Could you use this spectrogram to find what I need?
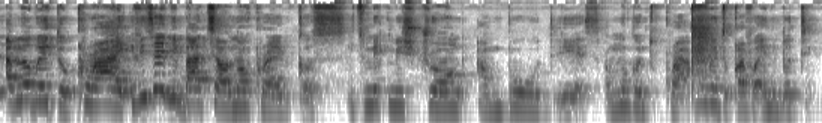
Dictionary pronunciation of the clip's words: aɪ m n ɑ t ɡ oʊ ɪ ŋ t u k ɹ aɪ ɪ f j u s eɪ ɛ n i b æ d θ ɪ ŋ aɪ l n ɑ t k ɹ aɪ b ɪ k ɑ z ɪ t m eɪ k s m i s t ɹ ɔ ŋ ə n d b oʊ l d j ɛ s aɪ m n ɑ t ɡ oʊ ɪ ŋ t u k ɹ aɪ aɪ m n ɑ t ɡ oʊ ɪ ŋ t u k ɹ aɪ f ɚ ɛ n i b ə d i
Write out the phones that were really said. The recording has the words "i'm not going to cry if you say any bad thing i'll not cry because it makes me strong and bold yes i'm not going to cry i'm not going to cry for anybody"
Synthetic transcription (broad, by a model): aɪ m n ɑ t ɡ oʊ ɪ ŋ t u k ɹ aɪ ɪ f j u s eɪ ɛ n i b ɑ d t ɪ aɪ w n ɑ t k ɹ aɪ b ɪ k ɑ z ɪ t m eɪ k s m i s t ɹ ɔ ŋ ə n b oʊ l d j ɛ s aɪ m n ɑ t ɡ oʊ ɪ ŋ t u k ɹ aɪ aɪ m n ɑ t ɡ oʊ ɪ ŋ t u k ɹ aɪ f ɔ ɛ n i b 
